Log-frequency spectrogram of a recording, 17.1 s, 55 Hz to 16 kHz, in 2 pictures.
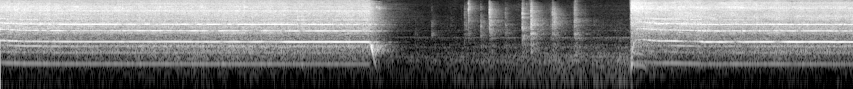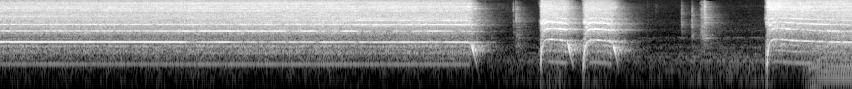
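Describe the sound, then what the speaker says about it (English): An air ratchet whirs in two long steady runs with short breaks between them, loud and close, as it spins bolts off a 1987 Honda XR200 engine during removal. "I also like to use the air ratchet for this because it just makes it a little faster"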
